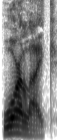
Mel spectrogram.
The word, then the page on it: warlike: American English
